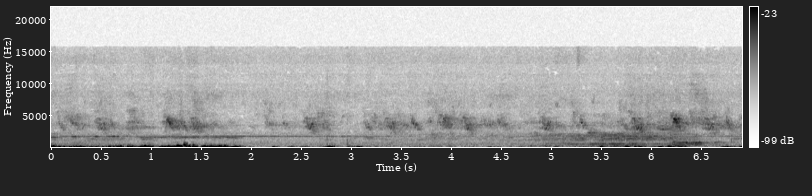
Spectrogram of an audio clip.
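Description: Faint, short high chirps of small birds repeating throughout. There is low, muffled rumbling in the first two seconds, and a faint drawn-out call with several overtones about five seconds in.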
